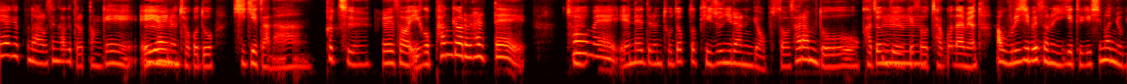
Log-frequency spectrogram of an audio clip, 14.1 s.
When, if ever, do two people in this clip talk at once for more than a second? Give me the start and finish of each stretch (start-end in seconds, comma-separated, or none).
none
